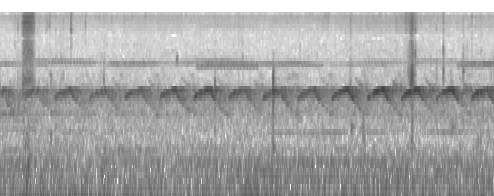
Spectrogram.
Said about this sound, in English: Oh my God, y'all. Like, I would just hear it. Y'all hear them sirens?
